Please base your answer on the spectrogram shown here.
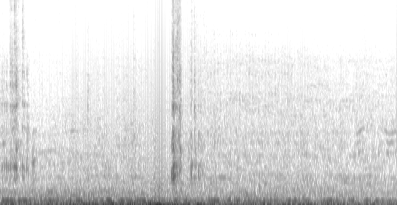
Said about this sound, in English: It's basically... the sound of the wheels and the dry tread.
